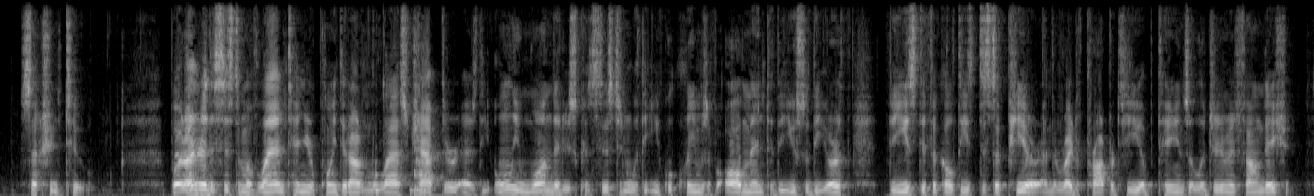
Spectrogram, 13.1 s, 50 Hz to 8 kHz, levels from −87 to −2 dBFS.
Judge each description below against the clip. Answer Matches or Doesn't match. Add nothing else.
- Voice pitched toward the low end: Matches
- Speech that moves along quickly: Matches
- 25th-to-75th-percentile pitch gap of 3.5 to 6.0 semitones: Doesn't match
